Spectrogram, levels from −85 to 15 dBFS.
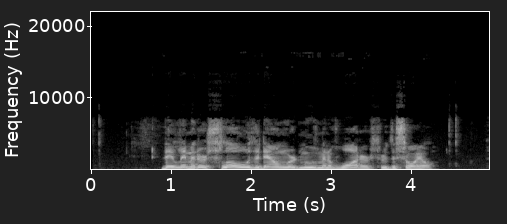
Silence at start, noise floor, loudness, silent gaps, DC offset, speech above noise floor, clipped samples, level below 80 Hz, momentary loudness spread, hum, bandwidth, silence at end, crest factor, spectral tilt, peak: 0.9 s; -58 dBFS; -13 LUFS; none; under 0.1%; 46 dB; under 0.1%; -52 dBFS; 5 LU; none; 7.6 kHz; 0.7 s; 14 dB; -5.5 dB/octave; 0 dBFS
